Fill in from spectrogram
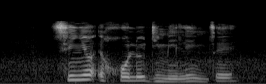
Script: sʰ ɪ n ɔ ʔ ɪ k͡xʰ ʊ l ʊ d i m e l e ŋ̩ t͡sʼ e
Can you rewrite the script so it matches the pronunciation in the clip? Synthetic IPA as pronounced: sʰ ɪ ɲ ɔ ʔ ɪ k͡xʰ ʊ l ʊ d i m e l e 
